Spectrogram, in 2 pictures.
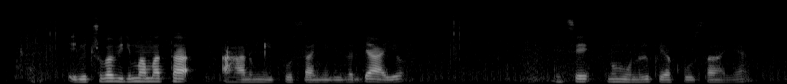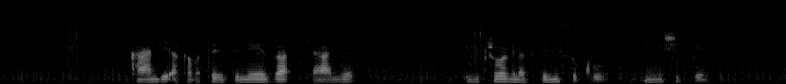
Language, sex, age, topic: Kinyarwanda, male, 25-35, finance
